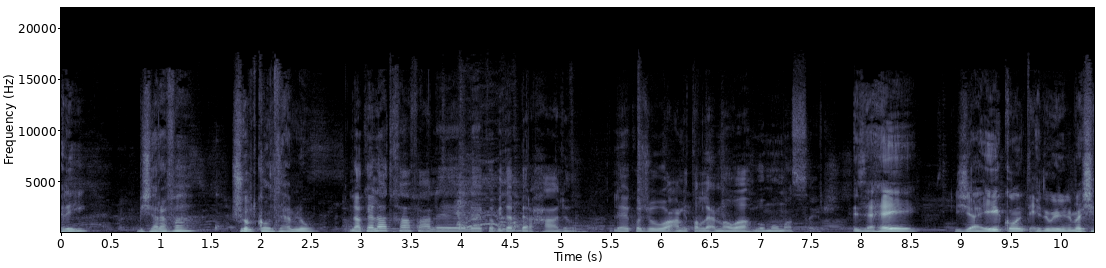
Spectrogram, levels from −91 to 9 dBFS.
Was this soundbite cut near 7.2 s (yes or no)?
no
